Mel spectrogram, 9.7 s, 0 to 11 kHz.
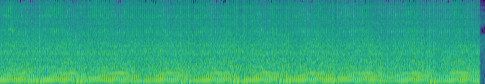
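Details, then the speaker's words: Troy-Bilt Storm 10030 snowblower that would not start after gas sat in it all summer (bad gas, clogged carburetor suspected); spark confirmed, started with starting fluid, now running great and warm: steady, even drone with regular low pulse, no misses; normal running. "that I started it with starting fluid it is running great"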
